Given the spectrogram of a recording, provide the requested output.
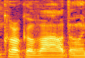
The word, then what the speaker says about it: Corcovado: And then he went on to, he said, I just love that song, Corcovado, and he pronounced it correctly.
